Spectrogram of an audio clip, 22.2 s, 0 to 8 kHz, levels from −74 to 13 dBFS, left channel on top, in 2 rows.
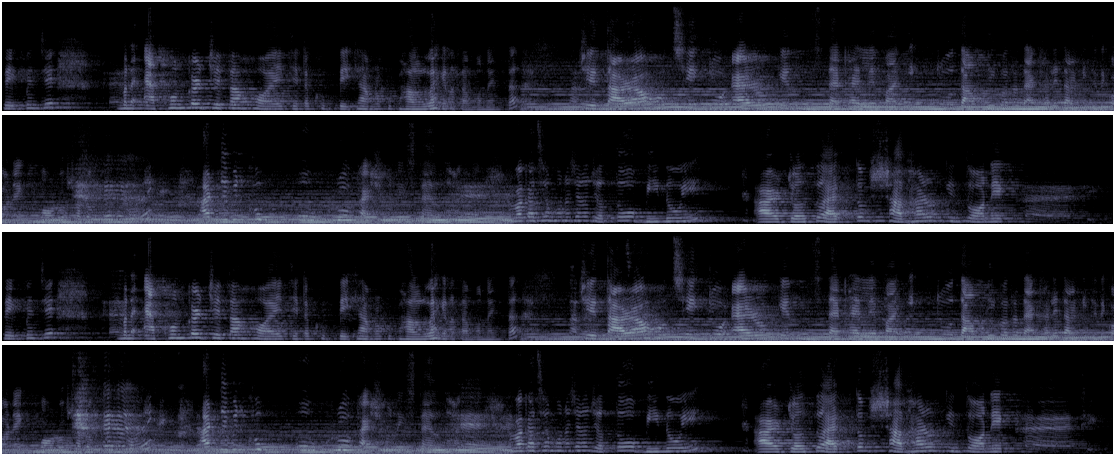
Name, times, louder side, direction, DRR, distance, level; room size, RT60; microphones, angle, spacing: voice 1, 0.0-0.9 1.1-5.4 5.8-11.9 12.4-12.6 12.9-15.7 16.0-18.1 18.6-21.1, right 1 dB, 5° right, 5 dB, 1.4 m, -33 dB
sound 1, 5.2-16.2, left 2 dB, 20° left, 0.7 m, -31 dB
voice 2, 5.6-5.9 6.4-6.5 8.4-9.0 11.1-11.3 11.8-13.1 15.6-16.3 21.2-22.0, right 6 dB, 90° right, 2 dB, 3.1 m, -40 dB
29.0 x 14.5 x 7.5 m, 1.3 s
head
